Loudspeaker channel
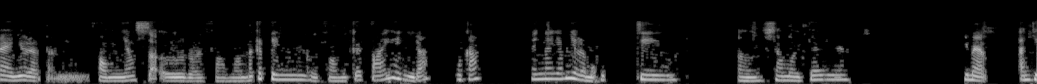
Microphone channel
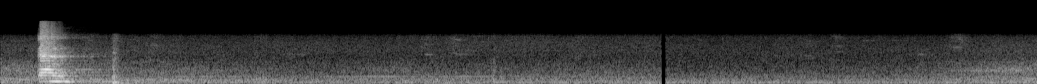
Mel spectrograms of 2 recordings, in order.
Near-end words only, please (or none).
à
